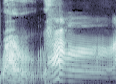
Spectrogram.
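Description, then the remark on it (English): A person vocally imitates an angry growl, the character Edward growling at her: a short, rough rumbling snarl that rises into a strained, drawn-out groan lasting under two seconds. “And he growls at her.”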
